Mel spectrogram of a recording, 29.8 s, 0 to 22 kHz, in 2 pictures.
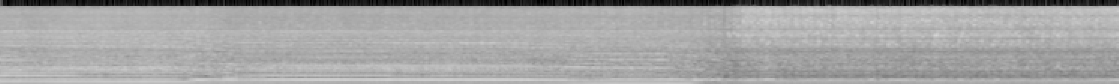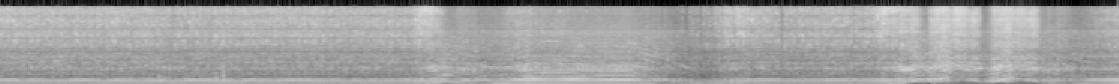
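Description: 1974 Porsche 911's air-cooled flat-six running through a stock '74 exhaust with custom 2.5-inch dual tailpipes. The idle steps down twice in the first ten seconds and settles. The engine is then blipped, a couple of revs about two-thirds of the way through and a quick series of revs near the end.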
